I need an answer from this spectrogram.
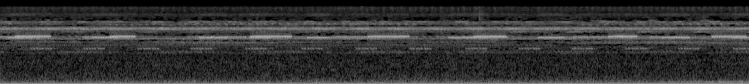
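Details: Park crickets at evening producing a layered high chirping chorus, regular pulsed bursts swelling roughly every second, a faint low hum entering near the end beneath the insects.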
